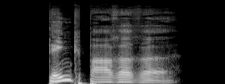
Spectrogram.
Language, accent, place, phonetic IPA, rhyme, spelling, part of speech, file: German, Germany, Berlin, [ˈdɛŋkbaːʁəʁə], -ɛŋkbaːʁəʁə, denkbarere, adjective, De-denkbarere.ogg
- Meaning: inflection of denkbar: 1. strong/mixed nominative/accusative feminine singular comparative degree 2. strong nominative/accusative plural comparative degree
